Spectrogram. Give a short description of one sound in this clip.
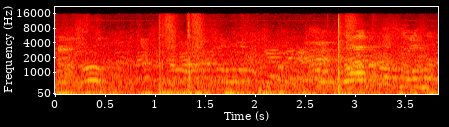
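Boxing gloves thud against a body in quick blows.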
